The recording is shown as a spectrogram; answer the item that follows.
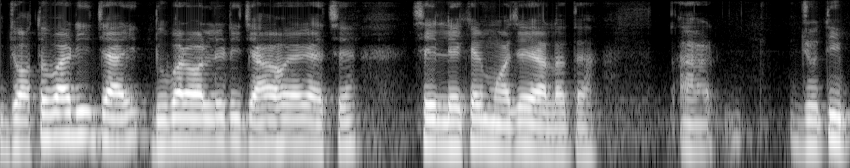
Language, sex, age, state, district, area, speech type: Bengali, male, 30-45, West Bengal, South 24 Parganas, rural, spontaneous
